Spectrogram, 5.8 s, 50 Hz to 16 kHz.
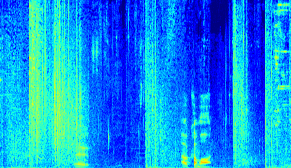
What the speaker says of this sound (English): Take cover. The Baroness now has 3 cannons.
